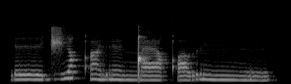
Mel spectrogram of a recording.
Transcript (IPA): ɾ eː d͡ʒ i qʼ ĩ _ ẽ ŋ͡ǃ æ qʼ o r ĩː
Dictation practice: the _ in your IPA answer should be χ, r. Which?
r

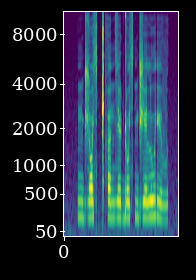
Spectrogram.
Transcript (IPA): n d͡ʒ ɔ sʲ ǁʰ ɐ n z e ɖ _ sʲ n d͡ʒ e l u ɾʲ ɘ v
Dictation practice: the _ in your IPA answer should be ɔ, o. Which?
o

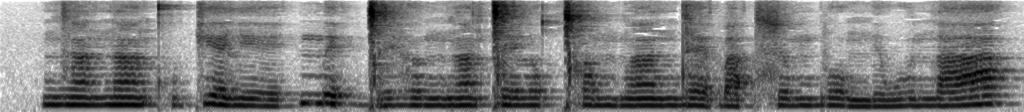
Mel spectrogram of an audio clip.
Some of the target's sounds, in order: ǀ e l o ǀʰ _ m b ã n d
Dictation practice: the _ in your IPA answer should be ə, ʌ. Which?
ʌ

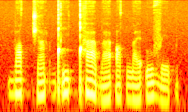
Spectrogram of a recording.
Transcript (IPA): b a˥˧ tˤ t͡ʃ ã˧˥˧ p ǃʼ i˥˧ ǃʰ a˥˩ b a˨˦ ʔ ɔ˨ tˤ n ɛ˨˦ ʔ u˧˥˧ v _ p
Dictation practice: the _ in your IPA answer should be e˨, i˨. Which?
e˨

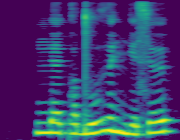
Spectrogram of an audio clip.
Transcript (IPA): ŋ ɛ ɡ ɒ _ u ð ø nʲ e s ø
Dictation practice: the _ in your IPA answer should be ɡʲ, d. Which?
d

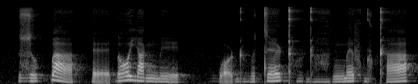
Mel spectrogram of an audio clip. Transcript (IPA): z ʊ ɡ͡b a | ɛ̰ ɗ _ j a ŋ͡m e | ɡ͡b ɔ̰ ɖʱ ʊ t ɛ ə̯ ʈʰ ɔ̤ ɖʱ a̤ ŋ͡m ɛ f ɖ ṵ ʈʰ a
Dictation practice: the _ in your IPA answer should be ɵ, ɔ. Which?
ɔ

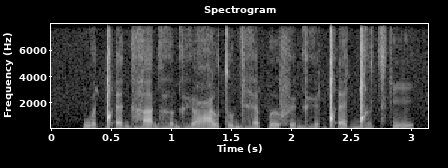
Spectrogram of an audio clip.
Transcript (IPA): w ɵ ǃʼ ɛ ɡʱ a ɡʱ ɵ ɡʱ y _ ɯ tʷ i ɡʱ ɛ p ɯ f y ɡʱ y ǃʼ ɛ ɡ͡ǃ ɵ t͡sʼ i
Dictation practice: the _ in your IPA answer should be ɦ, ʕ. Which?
ʕ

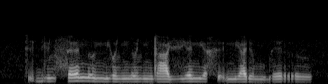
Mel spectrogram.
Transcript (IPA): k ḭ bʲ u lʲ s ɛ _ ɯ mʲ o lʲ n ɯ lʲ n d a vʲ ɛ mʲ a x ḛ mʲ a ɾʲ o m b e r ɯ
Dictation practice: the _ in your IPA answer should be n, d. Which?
n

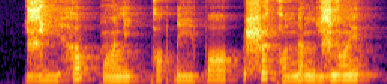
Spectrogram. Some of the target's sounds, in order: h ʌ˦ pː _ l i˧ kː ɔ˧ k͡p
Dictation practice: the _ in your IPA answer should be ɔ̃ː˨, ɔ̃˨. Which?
ɔ̃˨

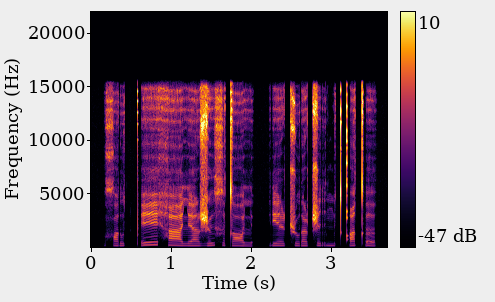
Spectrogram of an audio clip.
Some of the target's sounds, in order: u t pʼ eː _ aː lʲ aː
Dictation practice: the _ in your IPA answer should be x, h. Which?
h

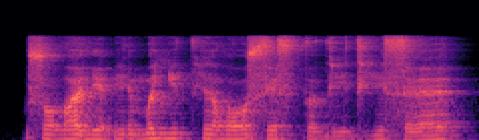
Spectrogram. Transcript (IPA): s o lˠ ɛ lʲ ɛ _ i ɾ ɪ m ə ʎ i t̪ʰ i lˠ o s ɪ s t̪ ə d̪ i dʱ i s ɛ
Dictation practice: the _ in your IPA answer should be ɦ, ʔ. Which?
ʔ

